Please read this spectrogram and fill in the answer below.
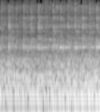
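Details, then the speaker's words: Minneapolis Moline BF tractor after in-frame rebuild for blow-by, idling without exhaust or muffler, possibly not yet warmed up: loud raw open idle with an even beat, no knocking or misfire; healthy. "So that's what she sounds like without the exhaust and idle, without the muffler, I mean. I don't think it's just warmed up yet."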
